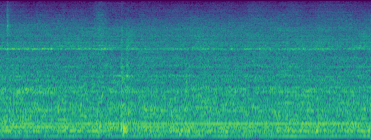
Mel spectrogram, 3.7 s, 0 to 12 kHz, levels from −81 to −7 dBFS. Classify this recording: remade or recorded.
remade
